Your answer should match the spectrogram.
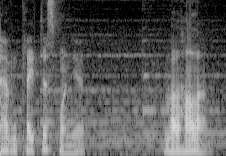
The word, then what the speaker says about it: VA-11 Hall-A: Valhalla. I'm not gonna pronounce it any other way because that sounds like a pain in the ass.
